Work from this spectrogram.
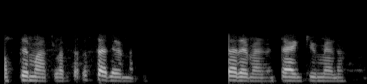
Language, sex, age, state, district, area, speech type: Telugu, female, 60+, Andhra Pradesh, Vizianagaram, rural, conversation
